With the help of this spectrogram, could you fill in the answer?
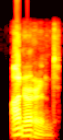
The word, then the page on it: unearned: American English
